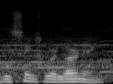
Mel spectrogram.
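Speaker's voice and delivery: normal talking voice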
